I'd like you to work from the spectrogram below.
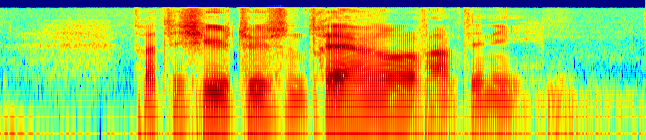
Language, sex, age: Norwegian, male, 49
